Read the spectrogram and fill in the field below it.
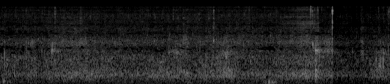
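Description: A small stream flows out of a mountainside in Hot Springs National Park, a steady soft trickle and gurgle of running water heard alone at moderate distance throughout.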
